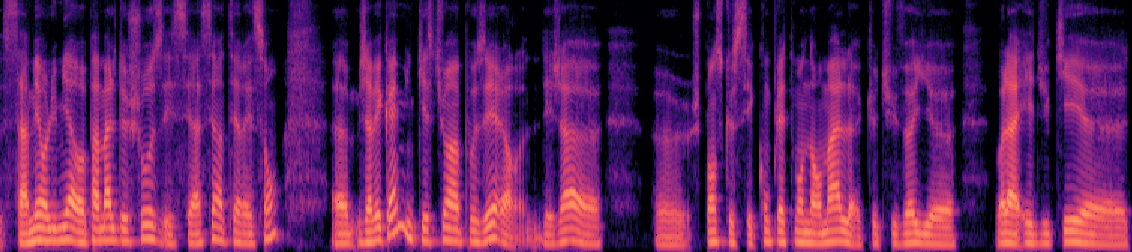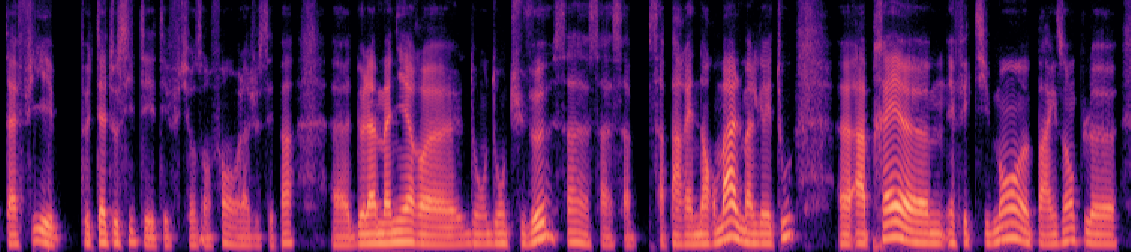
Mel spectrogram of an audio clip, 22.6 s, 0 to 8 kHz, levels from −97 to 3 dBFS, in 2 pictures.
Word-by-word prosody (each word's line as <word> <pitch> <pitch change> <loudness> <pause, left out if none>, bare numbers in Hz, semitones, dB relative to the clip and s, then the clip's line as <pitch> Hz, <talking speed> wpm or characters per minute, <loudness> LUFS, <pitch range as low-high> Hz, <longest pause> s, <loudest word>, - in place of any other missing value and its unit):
ça 115 0 0
met 150 +5 +5
en - - +6
lumière, 145 +1 +3
heu, 120 - +2
pas 140 +4 +2
mal 145 +1 +3
de 140 -1 -1
choses 155 +2 -2
et 115 - -4
c'est 105 +2 -6
assez 120 +6 -1
intéressant, 130 - -2 0.5
heu, 110 0 +2
j'avais 125 +4 +2
quand 205 - +2
même 290 +6 +1
une 170 - -1
question 140 +2 -1
à 140 -1 +4
poser. 130 +4 0
Alors 175 - -1
déjà, 115 0 -1
heu - - -8 0.6
heu, 95 -1 -6
je - - -16
pense 130 0 0
que 125 -2 -4
c'est 110 -1 -6
complètement 125 -1 -1
normal 120 -2 +2
que 110 - -8
tu 110 +3 -9
veuilles, 115 0 0
heu, 100 -1 -1 0.4
voilà, 115 -1 +4
éduquer, 115 +2 0
heu, 100 -3 -1
ta 105 -1 -1
fille 135 +1 -1
et 100 - -7 0.2
peut-être, 115 +2 -1
aussi, 125 +2 -4
tes 95 -7 -5
tes 95 0 -11
futurs 95 +1 -11
enfants, 100 +5 -6
voilà, 95 -2 -6
je 90 - -13
sais 90 - -14
pas, 115 +1 -4 0.4
heu, 95 -1 -3
de 105 +5 -1
la 115 0 +6
manière, 120 +1 +4
heu, 105 -1 +2
dont 110 0 -6
dont 115 0 -2
tu 110 +1 -10
veux. 155 - +4
Ça 125 - -4
ça 100 -2 -10
ça, 95 -2 -10
ça - - -11
paraît 105 0 -2
normal, 120 - +5
malgré 115 -3 +1
tout, 190 - -3 0.4
heu, 110 - -3
après, 165 +10 +4
hem, 120 -8 +6
effectivement, 125 +5 -1
par 105 -1 -3
exemple, 130 +4 -3
heu 110 -1 -1
115 Hz, 200 wpm, -24 LUFS, 110-135 Hz, 0.6 s, en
